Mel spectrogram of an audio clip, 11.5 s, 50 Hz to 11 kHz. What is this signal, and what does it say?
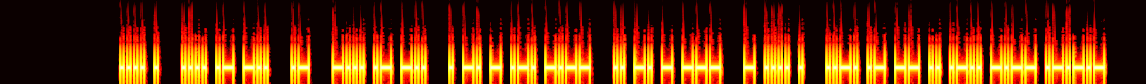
Morse code, heard as a keyed tone, about 34 wpm, 700 Hz. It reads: HE HAD A BAD ENTRY INTO THE FAMILY.
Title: Sentences from Top 1500 Words 35wpm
